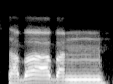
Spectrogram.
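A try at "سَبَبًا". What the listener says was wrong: সাবা কেন টান দিলেন সাবাবান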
